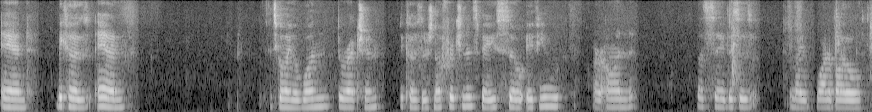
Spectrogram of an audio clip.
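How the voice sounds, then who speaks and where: Very slow and monotone, a woman speaks with flat intonation and long, frequent pauses. Her voice is fairly high-pitched, with a dark, mellow tone. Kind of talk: casual talk to camera.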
